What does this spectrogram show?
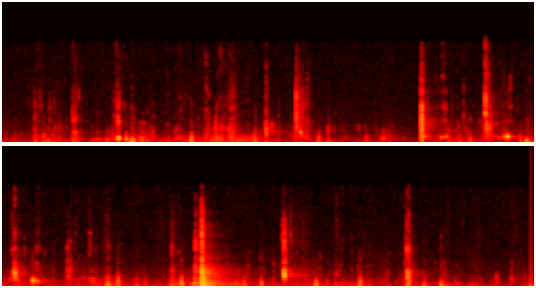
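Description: A person eating close to the microphone, chewing a piece of cooked cucumber stuffed with pork taken from the soup, with scattered small clicks and mouth smacks.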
